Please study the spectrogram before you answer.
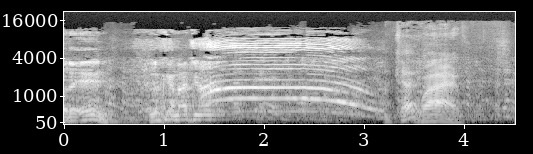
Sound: exclaims

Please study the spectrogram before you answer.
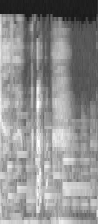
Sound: laughs

